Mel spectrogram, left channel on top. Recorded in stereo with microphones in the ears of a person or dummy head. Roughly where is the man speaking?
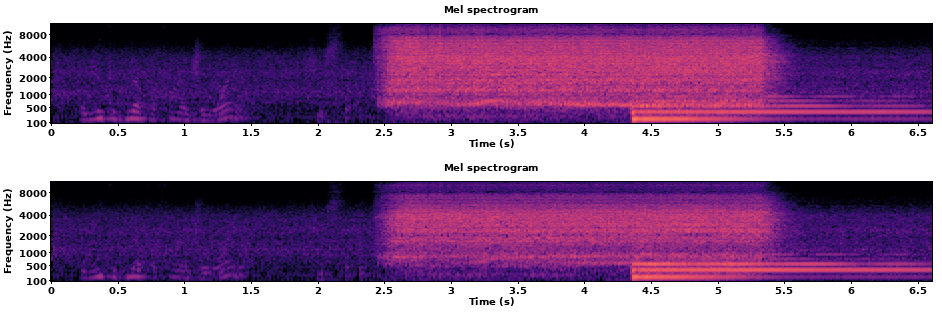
Left.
